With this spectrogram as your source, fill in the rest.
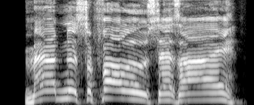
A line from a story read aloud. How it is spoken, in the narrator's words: yelled Creech as he grinned into the storm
